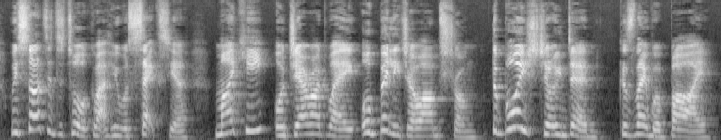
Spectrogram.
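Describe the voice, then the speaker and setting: A woman's voice: a little high, a bit bright. A woman giving a mock-dramatic reading of a fan story, amused and full of sarcastic asides. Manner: amused, keeps breaking into laughter, sarcastic asides.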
